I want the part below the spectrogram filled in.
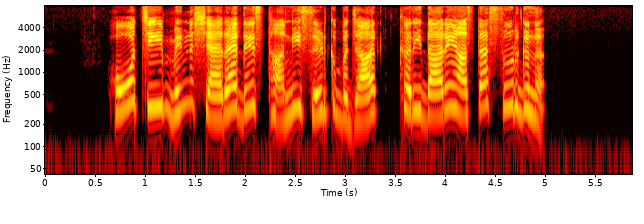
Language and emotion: Dogri, happy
